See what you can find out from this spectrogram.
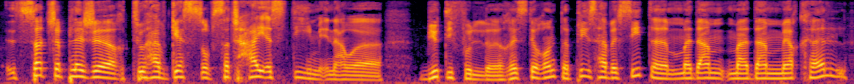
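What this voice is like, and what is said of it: Put-on French accent. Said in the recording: “Oh, good, another accent.”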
